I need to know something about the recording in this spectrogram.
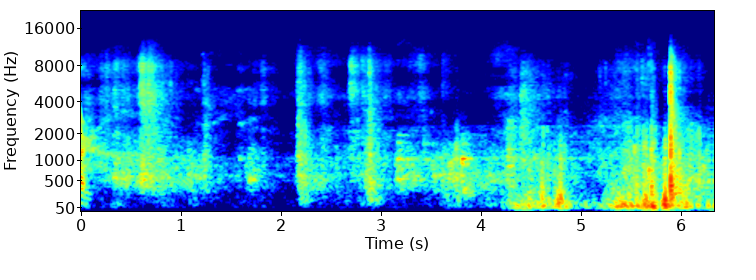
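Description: Faint clatter, then a low rumble building over the last two seconds. It ends in one loud thud as a Legends Pure Diamond bowling ball is released and lands on the lane.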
